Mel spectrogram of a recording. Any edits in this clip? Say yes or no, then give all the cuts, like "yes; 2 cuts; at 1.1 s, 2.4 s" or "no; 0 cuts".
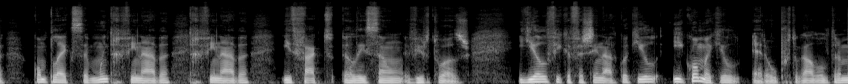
yes; 2 cuts; at 1.9 s, 4.0 s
